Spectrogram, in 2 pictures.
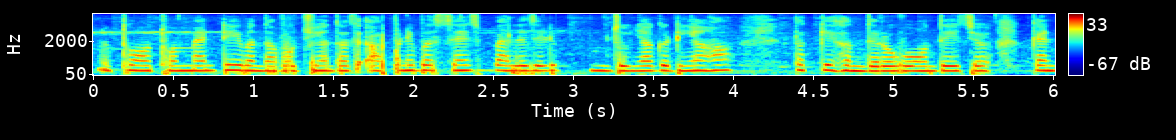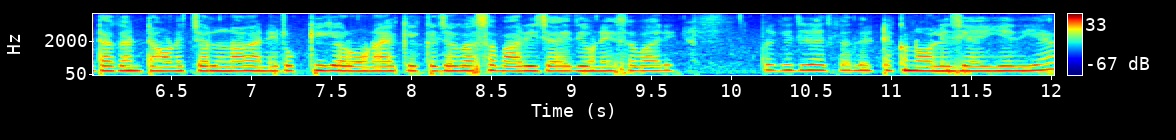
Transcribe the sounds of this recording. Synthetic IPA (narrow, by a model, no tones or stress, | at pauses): t̪ʰːãt̪ʰoãːmɛ̃ːɳʈẽːbənd̪aːpʊd͡ʒiãːd̪aːt̪ḛːʔaːpɳeːbəsẽːt͡ʃpɛɦleːd͡ʒeːɽiːd̪ʊjãːɡəɖːɪjãːɦãːt̪əkːeːɦənd̪əɾoːʋaːnd̪eːt͡ʃkɛ̃ːɳʈaːkɛ̃ːɳʈaːnɛːt͡ʃəlnaːkɛːneːɾʊkːiːkəɾoːnaːɪkɪkd͡ʒəɡaːsəʋaːɾiːd͡ʒaːid̪iːʊnẽːsəʋaːɾiː | pokid͡ʒeːəd͡ʒkəɾd̪eːiʈɛːknɔːləːd͡ʒiːaːiɛːd̪iːɛː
